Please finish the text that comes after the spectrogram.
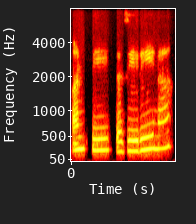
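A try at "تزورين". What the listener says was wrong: Tazurina. Tazurina. The vowel remains there. The ra changes to kasra. Tazurina.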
